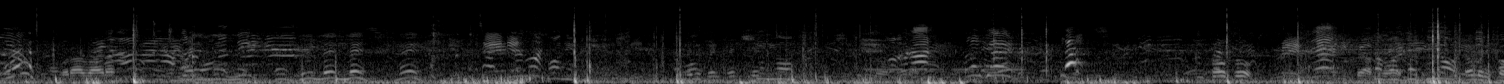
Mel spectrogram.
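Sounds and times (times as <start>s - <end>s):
ball being kicked: 13.8s - 15.0s.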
